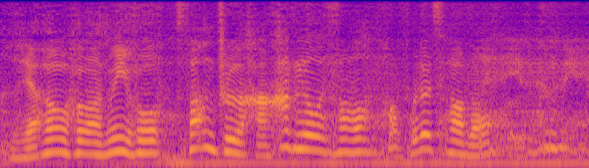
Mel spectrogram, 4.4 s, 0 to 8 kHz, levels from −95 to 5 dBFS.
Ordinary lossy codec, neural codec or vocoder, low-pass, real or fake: none; codec, 16 kHz, 0.5 kbps, FunCodec, trained on LibriTTS, 25 frames a second; none; fake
